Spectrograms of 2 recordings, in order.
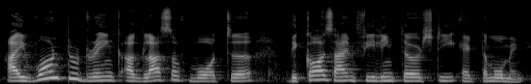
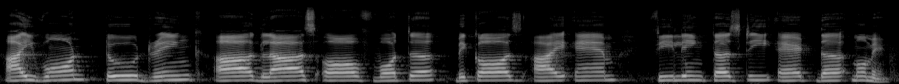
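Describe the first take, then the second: First: The words flow together without breaks. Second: Each word is spoken separately with breaks. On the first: "sentence by sentence" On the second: "word by word"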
